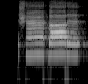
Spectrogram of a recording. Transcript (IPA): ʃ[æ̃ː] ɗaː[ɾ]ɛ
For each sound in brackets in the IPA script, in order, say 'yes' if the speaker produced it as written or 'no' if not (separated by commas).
yes, yes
